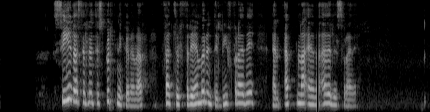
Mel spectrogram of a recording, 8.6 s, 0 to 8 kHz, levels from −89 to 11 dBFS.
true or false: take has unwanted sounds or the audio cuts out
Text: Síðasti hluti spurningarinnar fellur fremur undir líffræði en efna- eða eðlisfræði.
true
